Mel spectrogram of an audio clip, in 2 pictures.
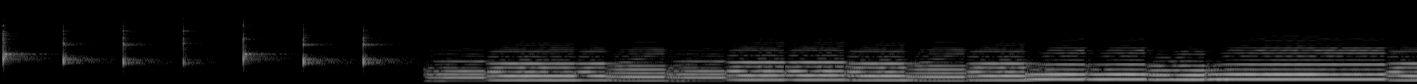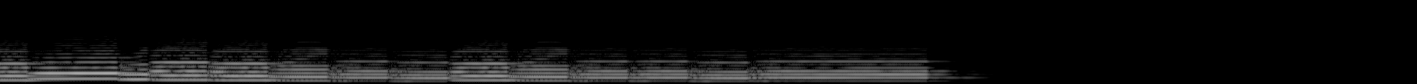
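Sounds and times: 
French horn: 4.2s - 23.8s
trumpet: 4.2s - 23.8s.

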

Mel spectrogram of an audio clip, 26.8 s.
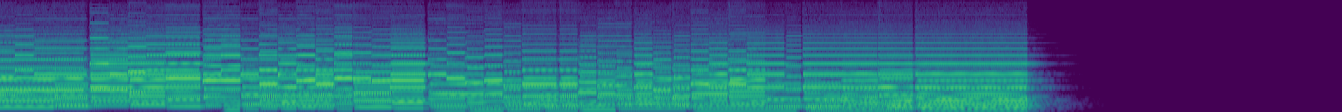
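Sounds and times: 
organ music: 0.0s - 21.2s.

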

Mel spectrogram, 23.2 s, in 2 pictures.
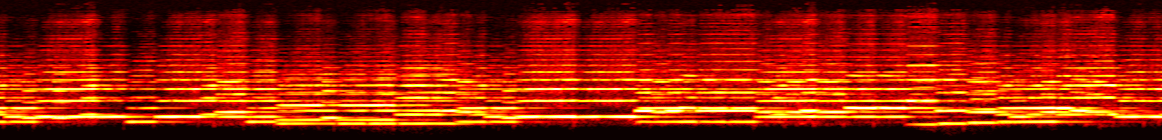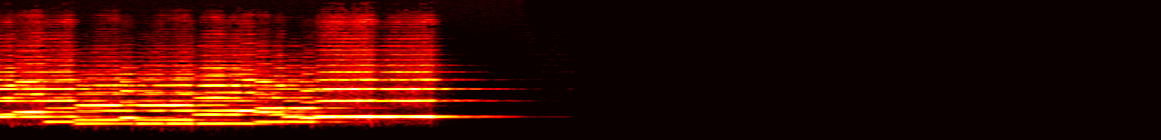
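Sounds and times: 
flute duet: 0.0s - 16.4s.

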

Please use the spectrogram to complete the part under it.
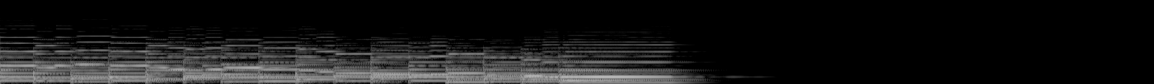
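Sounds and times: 
clarinet: 0.0s - 7.4s.

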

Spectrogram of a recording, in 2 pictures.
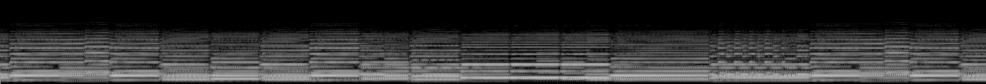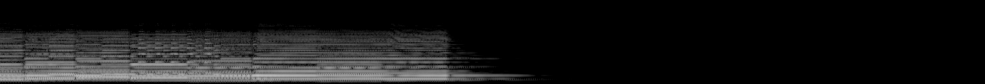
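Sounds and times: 
alto saxophone quartet playing: 0.0s - 14.9s.

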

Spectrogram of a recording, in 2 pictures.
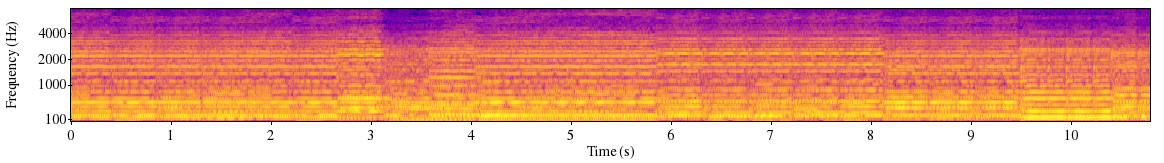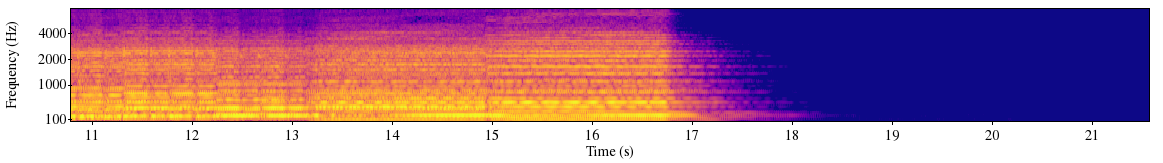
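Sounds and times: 
cello quartet playing: 0.0s - 17.2s.

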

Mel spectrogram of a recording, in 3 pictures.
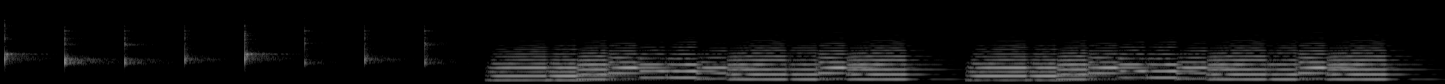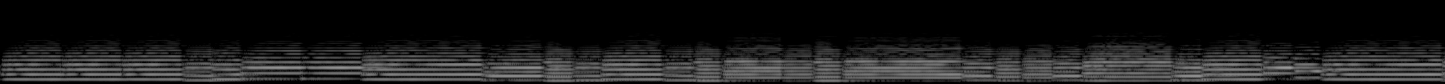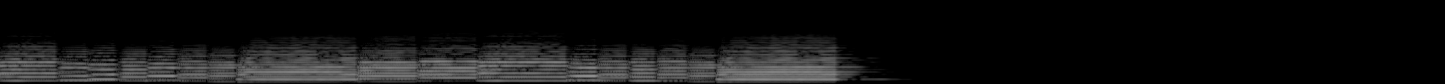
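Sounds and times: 
trombone duet: 4.9s - 37.5s.

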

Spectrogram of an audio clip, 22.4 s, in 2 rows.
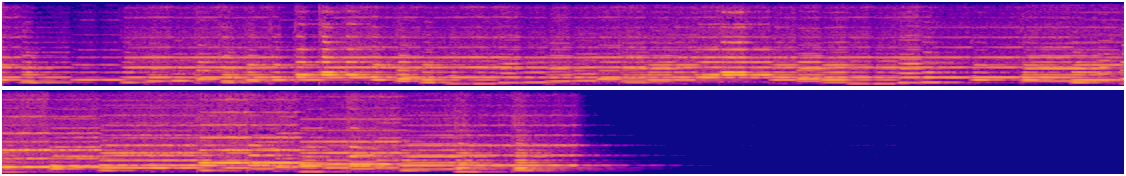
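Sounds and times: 
flute quartet playing: 0.0s - 17.4s.

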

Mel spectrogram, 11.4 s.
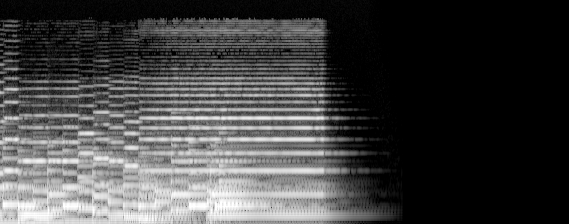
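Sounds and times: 
oboe: 0.0s - 7.0s.

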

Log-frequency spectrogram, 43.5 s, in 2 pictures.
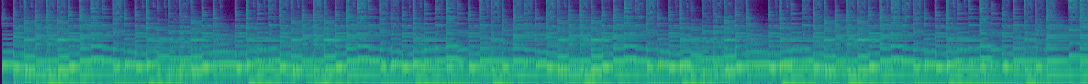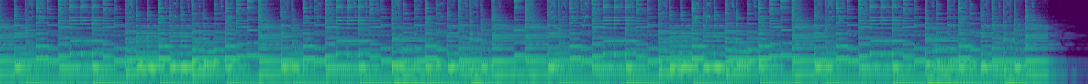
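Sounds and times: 
guitar: 0.0s - 43.5s.

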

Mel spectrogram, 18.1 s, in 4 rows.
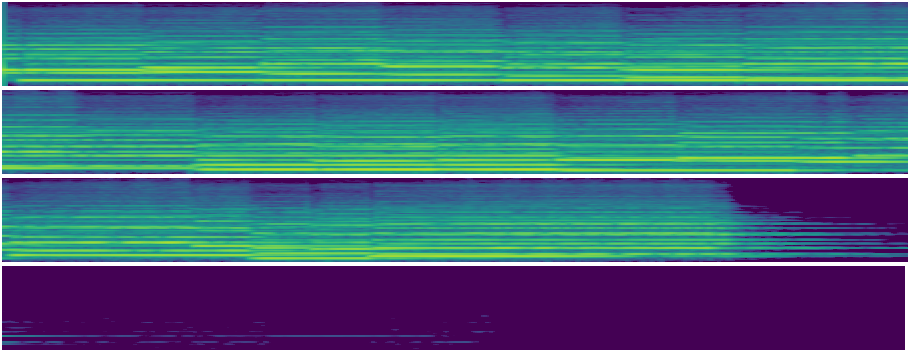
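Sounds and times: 
nocturne played on two flutes and clarinet: 0.0s - 13.0s.

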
